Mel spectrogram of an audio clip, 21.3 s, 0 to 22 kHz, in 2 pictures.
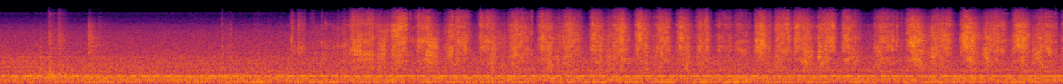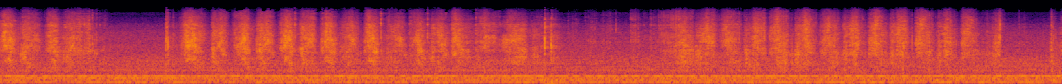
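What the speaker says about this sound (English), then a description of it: "I'm going to clean that up with a sandpaper real quick." A metal fuel line on a 1969 Ford F250 being sanded with sandpaper: a steady, close scratchy rasp running in long bursts with brief pauses between strokes, alone without talk.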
